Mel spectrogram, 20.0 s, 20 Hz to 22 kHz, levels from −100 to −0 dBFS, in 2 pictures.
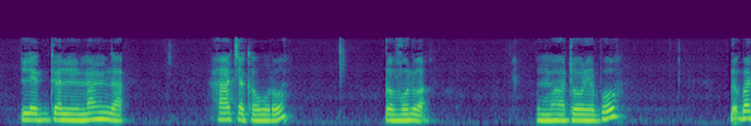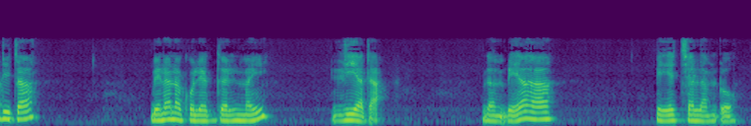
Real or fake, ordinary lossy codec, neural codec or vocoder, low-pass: fake; MP3, 48 kbps; codec, 16 kHz, 4 kbps, FunCodec, trained on Chinese and English, 50 frames a second; 7.2 kHz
